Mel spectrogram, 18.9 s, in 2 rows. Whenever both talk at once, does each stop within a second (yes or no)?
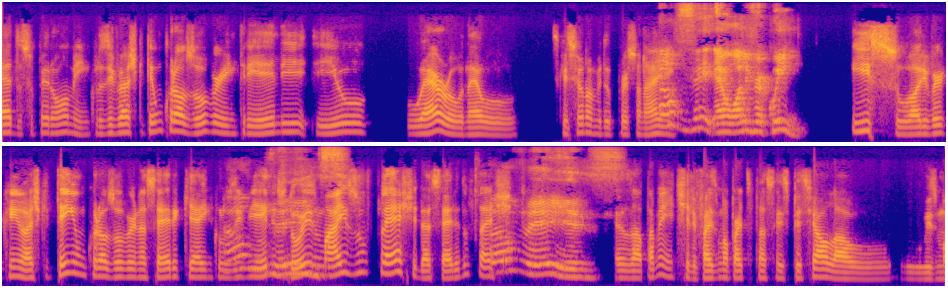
no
